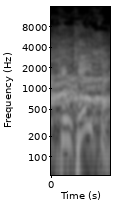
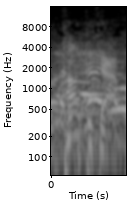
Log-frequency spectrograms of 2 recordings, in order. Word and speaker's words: CONCACAF: And they're doing it to Concafa. Who would have thought a mispronunciation of CONCACAF would become a song?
